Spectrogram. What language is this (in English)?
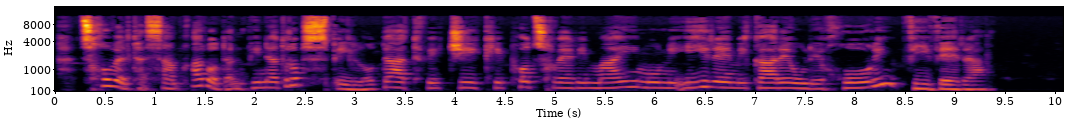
Georgian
